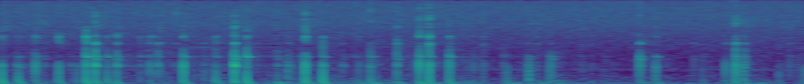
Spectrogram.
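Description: Fingertips and short nails of both hands tap fast on a solid cedar serving board held upright. A rapid, uneven run of short, dull knocks sits mostly in the low range, with faint brighter clicks from the nails. Each tap dies away almost at once.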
